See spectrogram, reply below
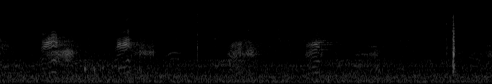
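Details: Female northern pintail at Keoladeo National Park, Bharatpur, Rajasthan, India: four rasping, quack-like calls spaced under a second apart, then a sharp click near the end, over a steady outdoor hiss.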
